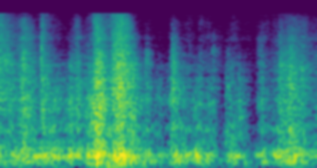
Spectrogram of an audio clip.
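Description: Rustling and scraping as multi-purpose compost is handled and scooped out of its bag, in a run of irregular strokes that is loudest just under a second in.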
